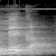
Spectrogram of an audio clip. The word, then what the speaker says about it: Meka: Là, au moins, Edom a réussi la bonne prononciation. C'est Meka.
